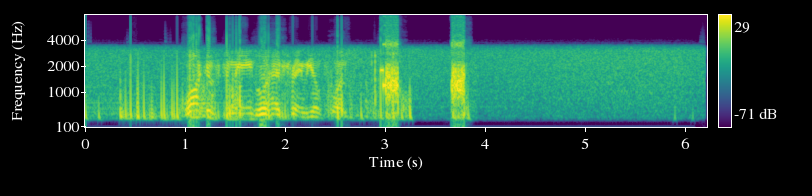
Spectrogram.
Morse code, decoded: none

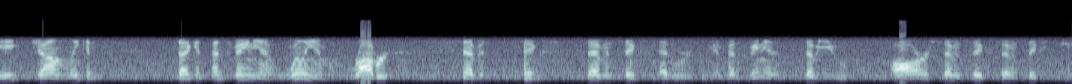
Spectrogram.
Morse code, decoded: none

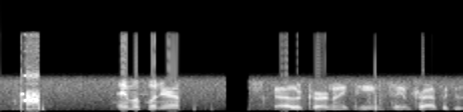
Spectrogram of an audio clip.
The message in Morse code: none

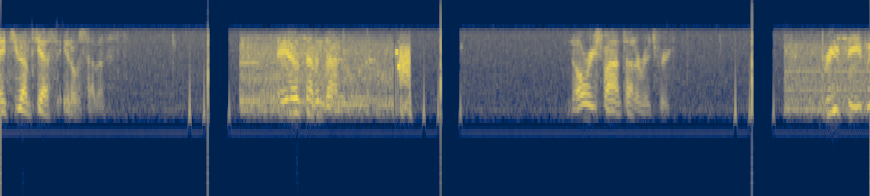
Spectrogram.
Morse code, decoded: none

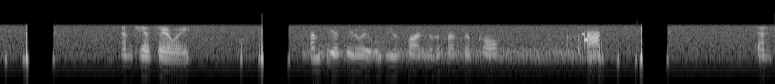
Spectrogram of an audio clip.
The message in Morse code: none

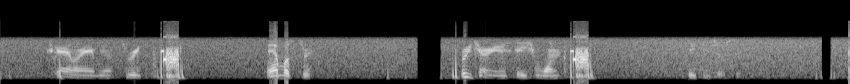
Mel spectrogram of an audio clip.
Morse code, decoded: none

